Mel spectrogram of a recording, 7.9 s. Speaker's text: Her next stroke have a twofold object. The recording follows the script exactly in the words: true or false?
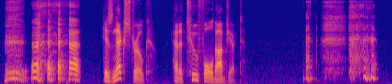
false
